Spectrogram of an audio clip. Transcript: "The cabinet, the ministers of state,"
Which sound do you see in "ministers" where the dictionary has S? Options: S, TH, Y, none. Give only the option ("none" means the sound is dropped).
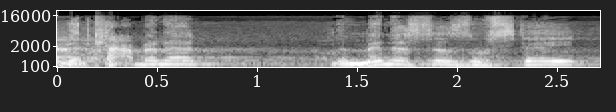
S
